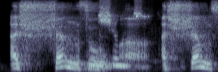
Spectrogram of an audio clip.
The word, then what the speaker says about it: الشمس: Kalau qamariyah itu al-nya dibaca jelas, kalau huruf syamsiyah jika mengawali kata ism dan ism tersebut ditambahkan al, maka lamnya idgham langsung ke huruf shin. Tidak terbaca jelas. Jadi kita bacanya asy-syamsu, gitu ya.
